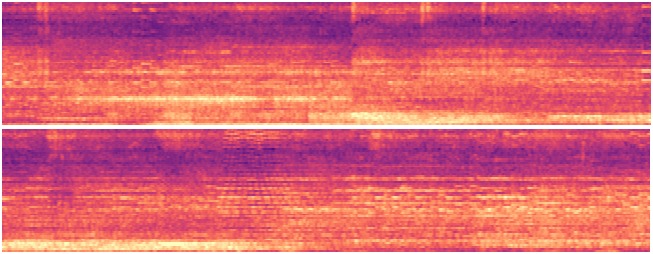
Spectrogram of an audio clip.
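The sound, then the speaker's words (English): A projectile rushing past on rails: a loud, broad roar swells over the first few seconds, then settles into a lower, sustained rumble and hum that eases slightly toward the end. “Now we stand by the rails and receive a hair-raising impression of how this projectile sounds as it passes by.”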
